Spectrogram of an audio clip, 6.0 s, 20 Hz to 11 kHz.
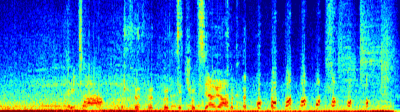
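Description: Koenigsegg Regera's twin-turbo V8 running at a steady low pitch, heard from the open cockpit, its pitch stepping down a little about two seconds in. A man laughs in short repeated bursts over it in the second half.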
